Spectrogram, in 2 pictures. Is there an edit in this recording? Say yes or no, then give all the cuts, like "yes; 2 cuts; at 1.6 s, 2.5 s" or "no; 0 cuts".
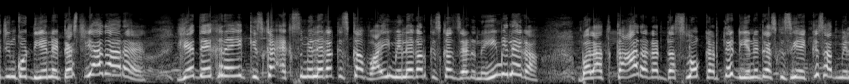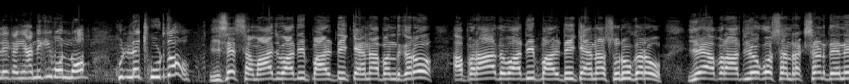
yes; 1 cut; at 10.5 s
